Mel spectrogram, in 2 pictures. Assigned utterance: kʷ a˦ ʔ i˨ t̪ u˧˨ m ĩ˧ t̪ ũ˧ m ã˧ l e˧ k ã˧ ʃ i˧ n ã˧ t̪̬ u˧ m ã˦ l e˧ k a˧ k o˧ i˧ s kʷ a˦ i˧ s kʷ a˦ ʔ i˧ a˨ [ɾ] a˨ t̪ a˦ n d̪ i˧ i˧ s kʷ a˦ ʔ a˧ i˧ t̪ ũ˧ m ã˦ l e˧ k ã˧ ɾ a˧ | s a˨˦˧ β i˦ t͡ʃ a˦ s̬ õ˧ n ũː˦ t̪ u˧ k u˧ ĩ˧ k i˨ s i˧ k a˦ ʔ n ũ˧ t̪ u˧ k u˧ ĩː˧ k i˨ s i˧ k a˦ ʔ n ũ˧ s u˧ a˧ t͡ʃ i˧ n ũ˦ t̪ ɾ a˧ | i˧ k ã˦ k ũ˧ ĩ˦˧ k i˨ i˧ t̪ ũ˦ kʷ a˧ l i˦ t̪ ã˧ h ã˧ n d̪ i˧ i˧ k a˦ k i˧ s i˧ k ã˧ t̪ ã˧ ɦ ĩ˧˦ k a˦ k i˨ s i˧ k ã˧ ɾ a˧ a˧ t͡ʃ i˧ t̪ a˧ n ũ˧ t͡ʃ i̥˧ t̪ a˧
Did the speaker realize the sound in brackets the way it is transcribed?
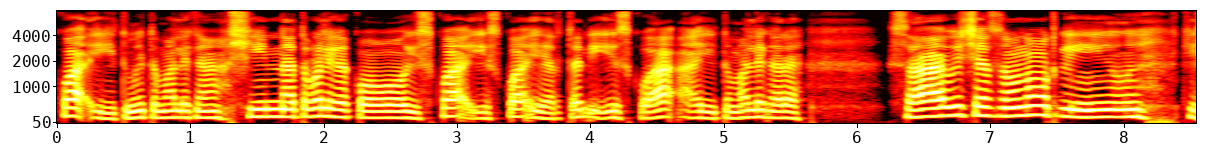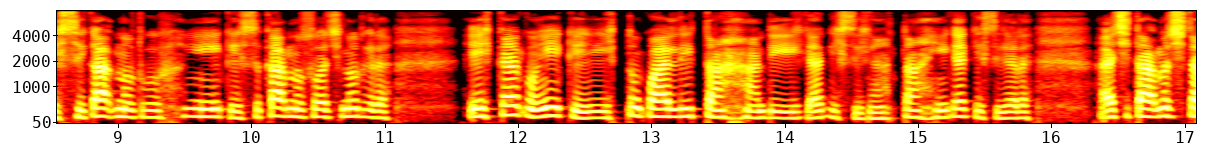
yes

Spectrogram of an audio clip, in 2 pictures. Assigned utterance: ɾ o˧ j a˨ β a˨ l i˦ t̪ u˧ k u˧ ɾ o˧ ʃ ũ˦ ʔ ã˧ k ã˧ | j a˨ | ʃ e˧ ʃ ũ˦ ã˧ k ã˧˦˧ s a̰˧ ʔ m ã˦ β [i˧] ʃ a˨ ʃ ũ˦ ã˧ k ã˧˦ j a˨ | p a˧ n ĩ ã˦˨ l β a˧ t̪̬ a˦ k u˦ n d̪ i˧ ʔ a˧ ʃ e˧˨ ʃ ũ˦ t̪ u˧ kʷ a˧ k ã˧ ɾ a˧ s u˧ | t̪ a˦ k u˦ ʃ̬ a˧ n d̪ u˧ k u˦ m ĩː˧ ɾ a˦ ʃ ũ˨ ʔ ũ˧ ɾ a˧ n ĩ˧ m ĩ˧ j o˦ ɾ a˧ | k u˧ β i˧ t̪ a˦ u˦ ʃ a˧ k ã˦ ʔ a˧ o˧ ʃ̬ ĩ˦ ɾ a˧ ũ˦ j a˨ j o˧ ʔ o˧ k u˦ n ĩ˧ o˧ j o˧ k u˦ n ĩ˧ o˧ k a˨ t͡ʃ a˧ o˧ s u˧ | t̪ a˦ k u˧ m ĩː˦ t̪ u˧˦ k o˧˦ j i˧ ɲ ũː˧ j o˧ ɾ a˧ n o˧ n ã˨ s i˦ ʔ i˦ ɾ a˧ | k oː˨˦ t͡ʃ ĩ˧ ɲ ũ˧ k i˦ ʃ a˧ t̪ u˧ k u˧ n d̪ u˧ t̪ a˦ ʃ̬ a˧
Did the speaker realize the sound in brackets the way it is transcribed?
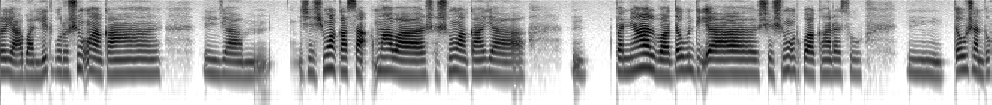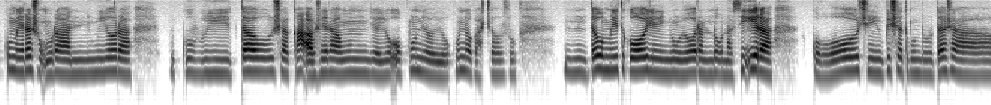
no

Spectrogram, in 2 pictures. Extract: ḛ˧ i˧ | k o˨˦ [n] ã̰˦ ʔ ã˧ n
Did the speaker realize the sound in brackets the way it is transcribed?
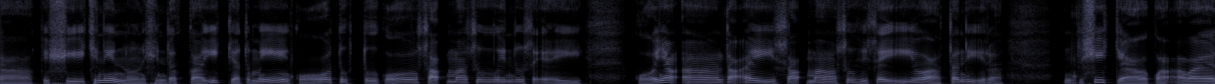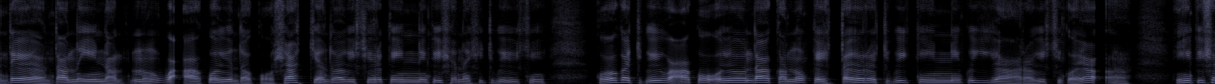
no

